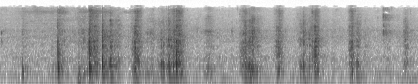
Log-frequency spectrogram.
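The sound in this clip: Crunching of crisp kruidnoten, small spiced cookie bites, as they are bitten and chewed. Many sharp, dry crunches come in an uneven rhythm, clustered early and spaced out later.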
